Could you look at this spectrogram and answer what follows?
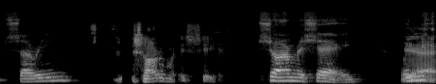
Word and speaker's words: Sharm el-Sheikh: Sharim? Sharim? Sharm el Sheikh, Sharm el-Sheikh.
